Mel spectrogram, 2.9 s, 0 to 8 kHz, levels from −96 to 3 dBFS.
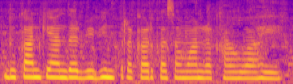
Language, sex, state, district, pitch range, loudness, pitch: Hindi, female, West Bengal, Alipurduar, 230-255 Hz, -13 LUFS, 240 Hz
